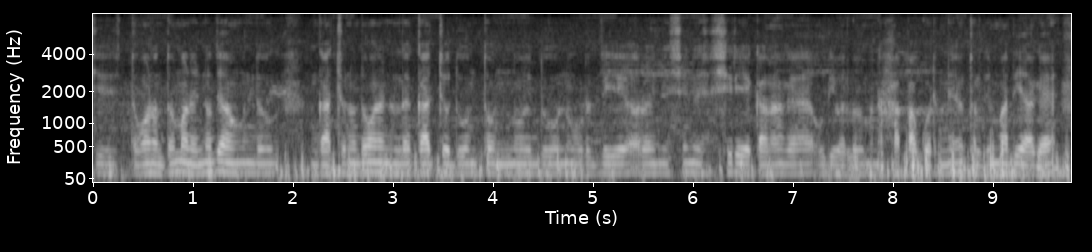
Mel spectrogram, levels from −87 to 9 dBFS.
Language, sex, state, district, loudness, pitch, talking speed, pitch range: Chakma, male, Tripura, Dhalai, -21 LUFS, 115 Hz, 170 wpm, 110-115 Hz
